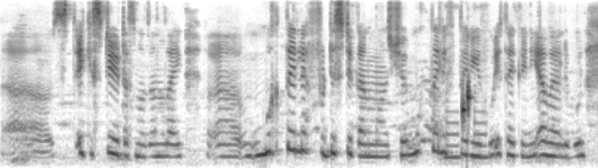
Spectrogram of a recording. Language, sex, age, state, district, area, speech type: Kashmiri, female, 18-30, Jammu and Kashmir, Budgam, rural, spontaneous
